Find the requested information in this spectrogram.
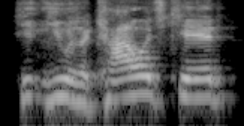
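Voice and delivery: ordinary talk, nothing marked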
